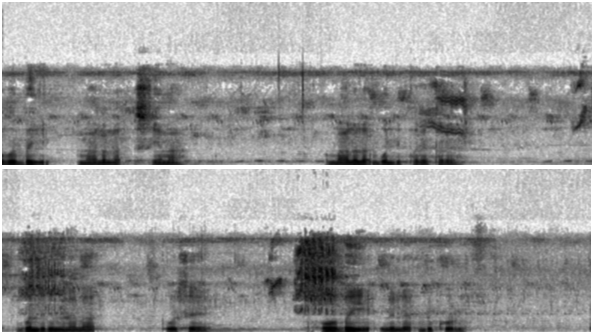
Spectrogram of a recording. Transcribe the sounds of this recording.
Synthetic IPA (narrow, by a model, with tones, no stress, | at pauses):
ka˦ba˦ba˦jḭ˨ | maː˨la˦la˨sɪ˨ɛ˨maː˦˨ | ka˨maː˨la˦la̰˨bɔ˦ndɪ˨pa˦ɾɛ˦pa˦ɾɛ˦ | a˨bɔ˦ndɪ˨ɾɪ˦mɪ˨nɛ˨la˦ | kʰoː˦sɛː˦˨ | ɔ˦ba˦ji˨lɪ˦la̰˦do˦kʰo˨ɾi˦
